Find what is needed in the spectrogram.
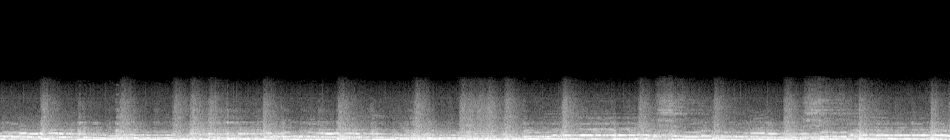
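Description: Live instrumental rock-band cover with a flute playing the melody in long held notes over electric guitar, bass guitar and a drum kit keeping a steady beat.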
